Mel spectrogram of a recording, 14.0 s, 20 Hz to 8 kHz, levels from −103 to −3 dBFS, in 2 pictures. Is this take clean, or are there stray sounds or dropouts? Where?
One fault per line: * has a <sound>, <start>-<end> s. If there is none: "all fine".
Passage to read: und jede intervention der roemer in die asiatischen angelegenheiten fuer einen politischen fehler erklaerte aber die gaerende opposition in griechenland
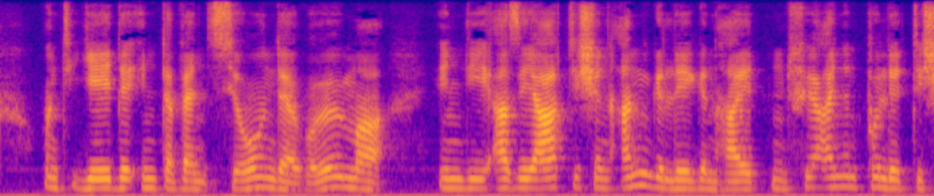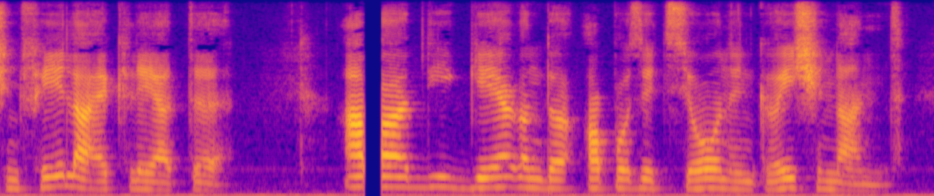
* has a dropout, 9.7-9.9 s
